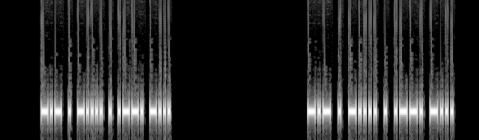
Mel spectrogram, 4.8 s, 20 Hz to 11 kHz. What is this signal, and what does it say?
Morse code, heard as a keyed tone, about 46 wpm, 700 Hz. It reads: KE6EPB KE6EPB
